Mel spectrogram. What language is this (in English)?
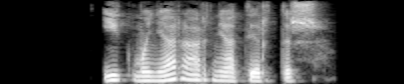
Mari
